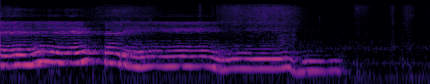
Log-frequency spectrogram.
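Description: A single voice humming a short, held melodic phrase that wavers and then steps down in pitch, ending about three and a half seconds in.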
